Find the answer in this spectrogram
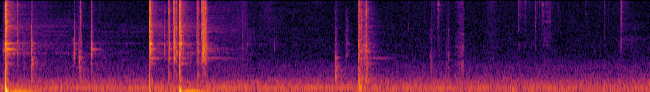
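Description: Sharp metallic clicks and clacks of small office tools being handled on a desk: a loud click at the start, a quick cluster of clacks about one and a half to two seconds in, another near three and a half seconds, then only faint ticks.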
